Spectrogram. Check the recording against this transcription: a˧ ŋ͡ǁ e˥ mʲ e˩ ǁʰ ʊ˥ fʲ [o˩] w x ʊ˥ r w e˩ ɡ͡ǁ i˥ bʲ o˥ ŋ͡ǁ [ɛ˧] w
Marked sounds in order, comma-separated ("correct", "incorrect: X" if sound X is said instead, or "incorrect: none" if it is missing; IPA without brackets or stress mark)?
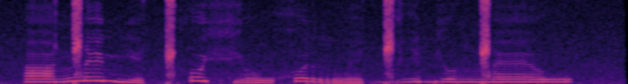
correct, incorrect: ɛ˥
